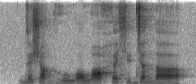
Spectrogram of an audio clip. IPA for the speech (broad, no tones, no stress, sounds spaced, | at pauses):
ɡ ɛ ʒ ɑ ɡʱ u w ɔ w ɑ h ɛ sʲ u dʲ a n a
